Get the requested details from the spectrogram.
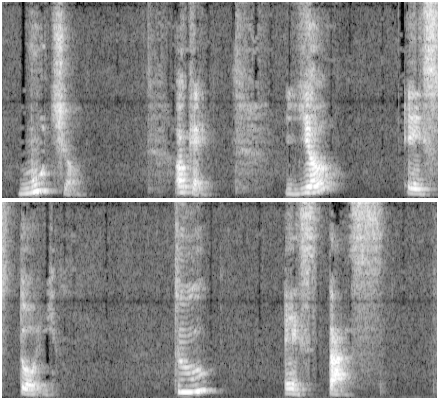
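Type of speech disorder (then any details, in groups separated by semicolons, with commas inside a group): None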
